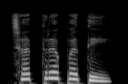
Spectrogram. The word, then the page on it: ಛತ್ರಪತಿ: chatra pati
